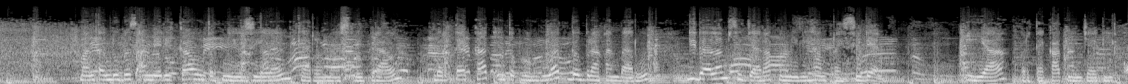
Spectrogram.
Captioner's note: non-english speech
